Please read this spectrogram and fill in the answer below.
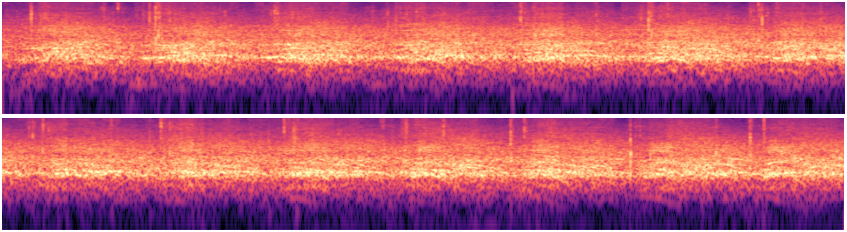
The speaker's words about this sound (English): Once my clenched fist went up, and it was high into the air, you've all seen that, the crowd realized I was okay and roared with pride for our country like no crowd I have ever heard before.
